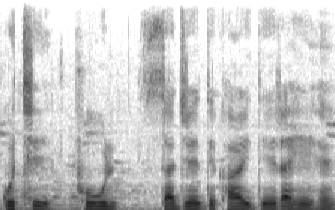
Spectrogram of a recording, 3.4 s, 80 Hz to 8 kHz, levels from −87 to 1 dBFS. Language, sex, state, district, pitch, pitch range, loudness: Hindi, male, Madhya Pradesh, Katni, 120 Hz, 115-130 Hz, -17 LUFS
